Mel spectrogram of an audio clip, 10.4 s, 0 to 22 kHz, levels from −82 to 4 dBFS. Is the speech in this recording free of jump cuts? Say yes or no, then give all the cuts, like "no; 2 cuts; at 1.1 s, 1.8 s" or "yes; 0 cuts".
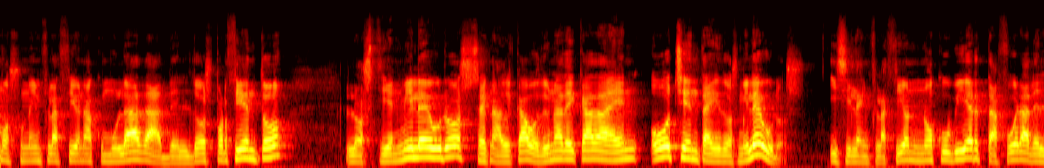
no; 1 cut; at 4.9 s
